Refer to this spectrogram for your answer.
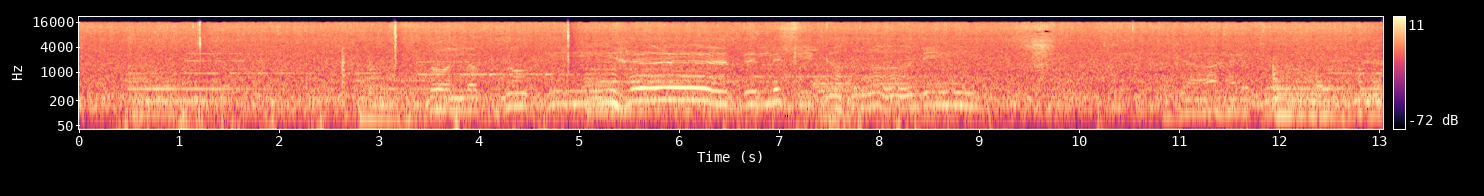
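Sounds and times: steady rushing hiss: 0.0 - 13.0
voices talking: 1.2 - 9.7, 10.8 - 13.0.

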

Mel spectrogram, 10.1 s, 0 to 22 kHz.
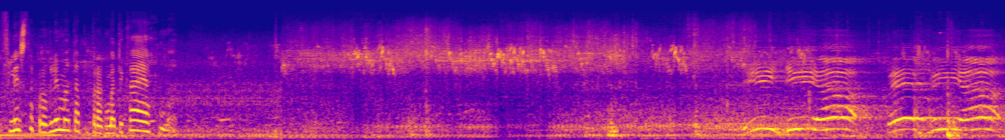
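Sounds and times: small birds chirping: 0.1 - 8.9.

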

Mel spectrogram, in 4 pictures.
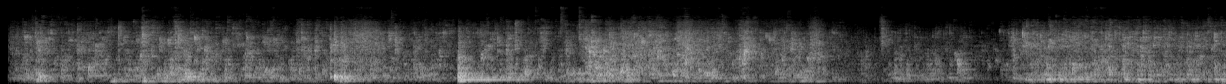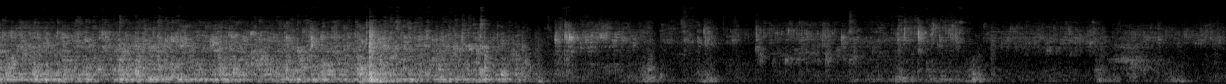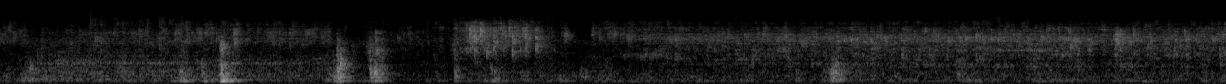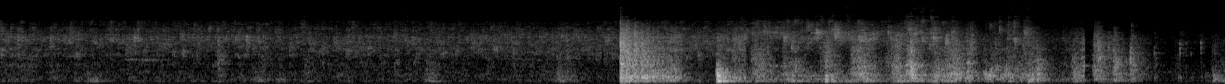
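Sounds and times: tap water pouring into basin: 0.1 - 49.0.

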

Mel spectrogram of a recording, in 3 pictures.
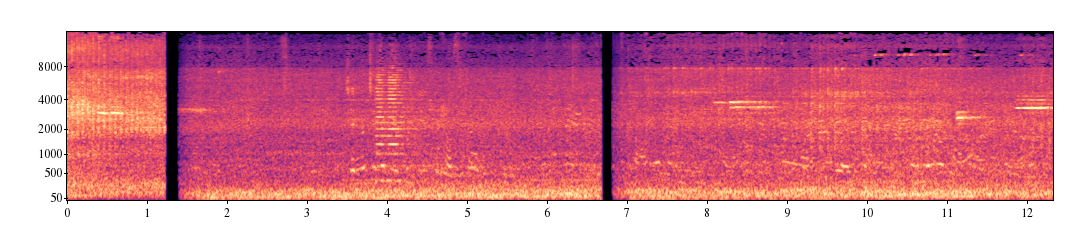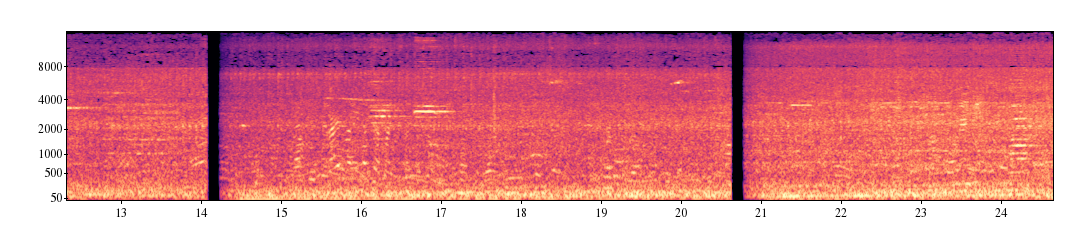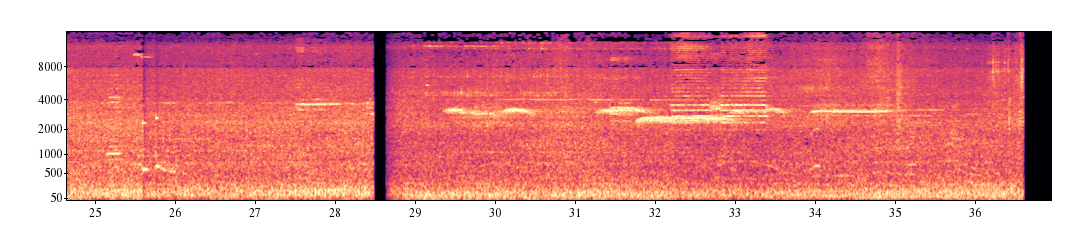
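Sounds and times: rumble of passing vehicles: 0.0 - 36.6.

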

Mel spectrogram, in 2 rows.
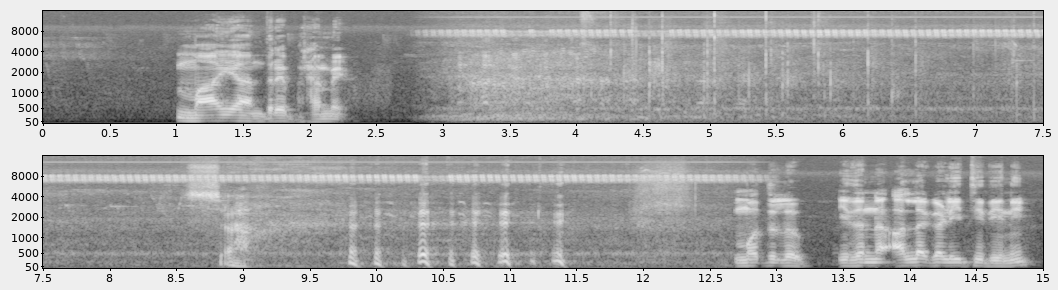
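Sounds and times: night insects chirring: 2.8 - 13.0
man laughing: 2.9 - 6.1, 8.8 - 12.7.

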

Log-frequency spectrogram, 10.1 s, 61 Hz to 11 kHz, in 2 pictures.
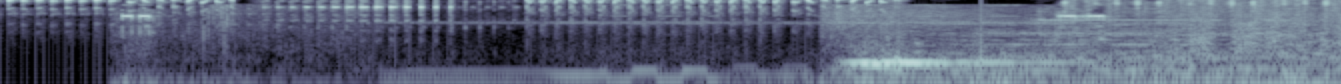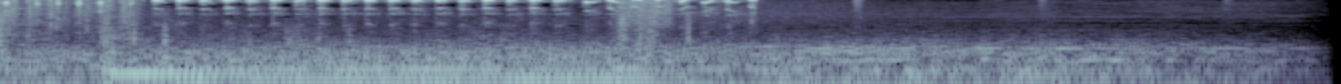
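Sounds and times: high electronic beeps: 3.1 - 4.7
low stepping electronic tones: 3.1 - 5.0
stuttering digital pulse: 3.1 - 5.7.

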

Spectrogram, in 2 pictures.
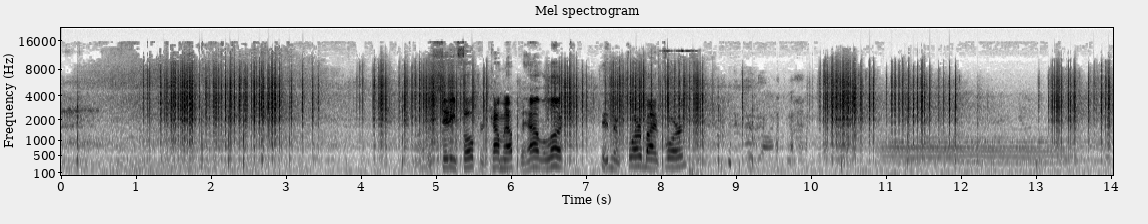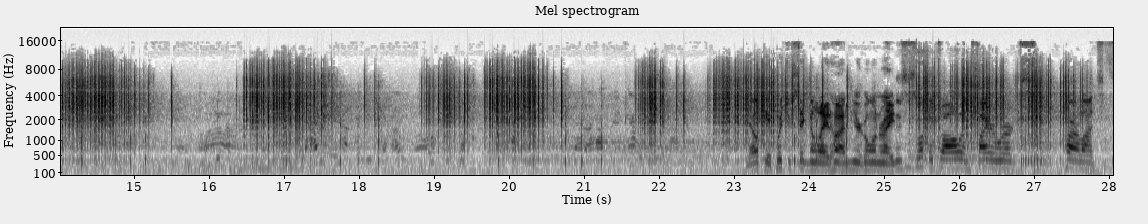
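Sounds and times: fireworks crackling bursts: 0.0 - 28.0.

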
